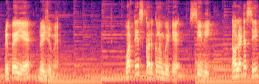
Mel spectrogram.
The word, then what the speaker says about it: Curriculum Vitae: But the right pronunciation is Curriculum Vitae.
